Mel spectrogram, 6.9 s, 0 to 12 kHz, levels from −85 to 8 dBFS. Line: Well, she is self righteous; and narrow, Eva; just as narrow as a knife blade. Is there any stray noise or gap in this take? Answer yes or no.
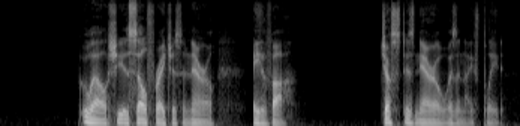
no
